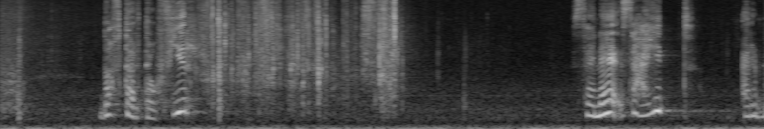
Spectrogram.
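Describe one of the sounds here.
A woman speaks with feeling, close by.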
